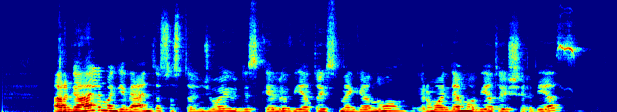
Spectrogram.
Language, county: Lithuanian, Kaunas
